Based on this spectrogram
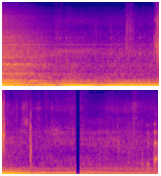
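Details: Diesel engine bought in a car for a Land Rover build, with dealer-serviced oil changes, heard at idle with the microphone near the exhaust: a low, even idle with a steady beat about four per second and no rattle. Sounds fine; a slight rasp when cold.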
